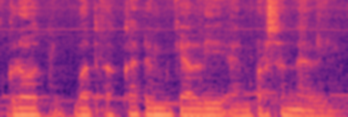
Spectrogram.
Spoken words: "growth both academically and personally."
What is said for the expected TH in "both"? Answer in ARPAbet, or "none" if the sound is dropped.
T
